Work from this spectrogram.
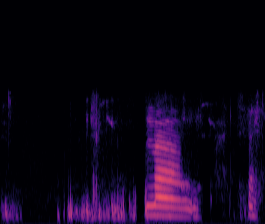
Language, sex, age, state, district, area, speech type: Odia, male, 18-30, Odisha, Nabarangpur, urban, conversation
